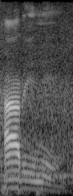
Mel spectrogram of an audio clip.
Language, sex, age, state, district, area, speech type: Bodo, male, 45-60, Assam, Kokrajhar, rural, spontaneous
